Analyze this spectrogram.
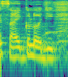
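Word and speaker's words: psychology: उसके बाद में 14वां रूल है, जब पी के बाद एन एस टी आ जाए तो पी साइलेंट होगा, यानी पी के बाद में एन या एस या टी आए तो पी जो है तो साइलेंट हो जाएगा। जैसे कि पहला वर्ड है निमोनिया, दूसरा वर्ड है साइकोलॉजी, यहाँ पर पी को नहीं पढ़ा जाएगा।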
